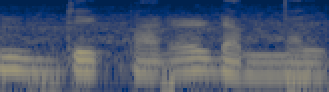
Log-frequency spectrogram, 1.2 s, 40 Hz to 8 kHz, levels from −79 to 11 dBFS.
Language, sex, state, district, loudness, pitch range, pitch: Hindi, male, Uttar Pradesh, Budaun, -34 LUFS, 115-135 Hz, 125 Hz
